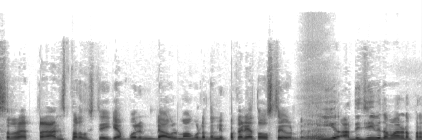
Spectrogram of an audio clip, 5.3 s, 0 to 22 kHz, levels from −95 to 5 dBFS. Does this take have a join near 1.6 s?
no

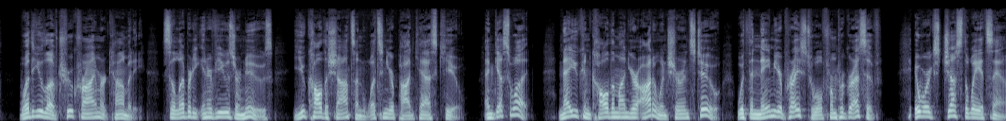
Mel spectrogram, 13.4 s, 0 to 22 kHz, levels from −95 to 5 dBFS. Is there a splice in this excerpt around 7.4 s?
no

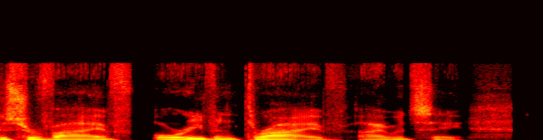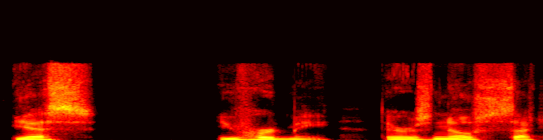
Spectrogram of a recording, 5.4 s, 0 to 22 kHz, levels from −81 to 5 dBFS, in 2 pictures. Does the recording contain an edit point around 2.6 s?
yes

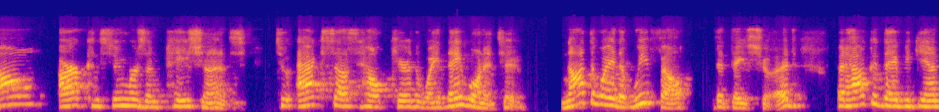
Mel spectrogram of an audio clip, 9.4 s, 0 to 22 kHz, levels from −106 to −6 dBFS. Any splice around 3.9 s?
no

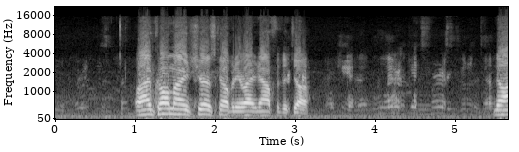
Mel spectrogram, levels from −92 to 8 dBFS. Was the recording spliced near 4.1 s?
no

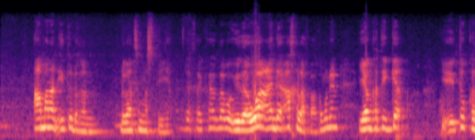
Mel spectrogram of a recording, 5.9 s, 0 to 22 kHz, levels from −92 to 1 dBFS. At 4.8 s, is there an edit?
no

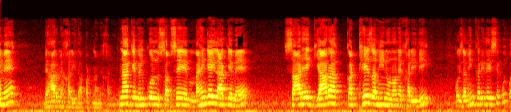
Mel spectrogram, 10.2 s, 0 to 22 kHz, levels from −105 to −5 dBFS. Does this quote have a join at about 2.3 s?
yes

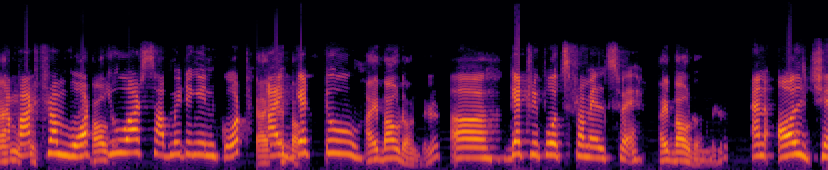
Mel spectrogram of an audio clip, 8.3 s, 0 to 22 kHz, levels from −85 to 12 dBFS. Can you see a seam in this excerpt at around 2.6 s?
yes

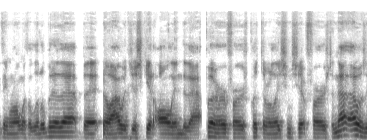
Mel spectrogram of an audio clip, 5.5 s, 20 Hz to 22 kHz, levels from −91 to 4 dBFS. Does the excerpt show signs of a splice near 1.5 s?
yes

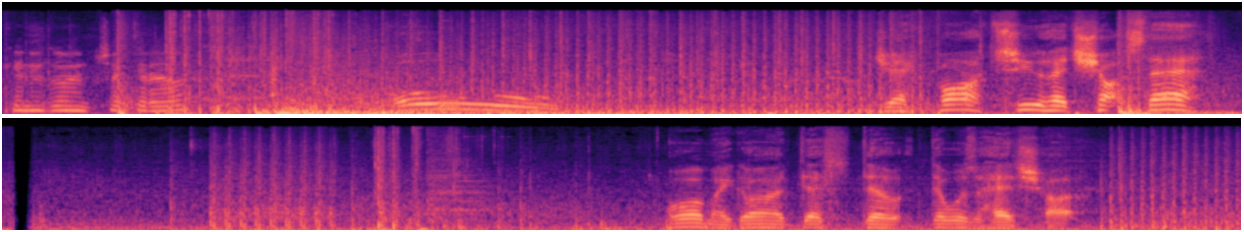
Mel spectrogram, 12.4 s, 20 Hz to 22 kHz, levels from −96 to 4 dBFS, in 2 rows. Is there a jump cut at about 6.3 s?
yes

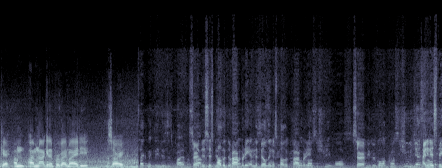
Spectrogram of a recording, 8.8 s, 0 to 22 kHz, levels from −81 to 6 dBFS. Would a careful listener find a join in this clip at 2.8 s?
yes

